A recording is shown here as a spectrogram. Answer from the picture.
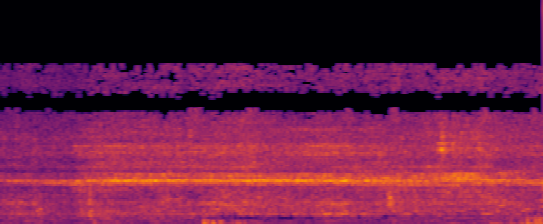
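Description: Steel wheels of a slowly moving steam train's tender and coach squealing against the rail in a thin, steady high tone, over a low rumble. A single knock sounds about a second and a half in.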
